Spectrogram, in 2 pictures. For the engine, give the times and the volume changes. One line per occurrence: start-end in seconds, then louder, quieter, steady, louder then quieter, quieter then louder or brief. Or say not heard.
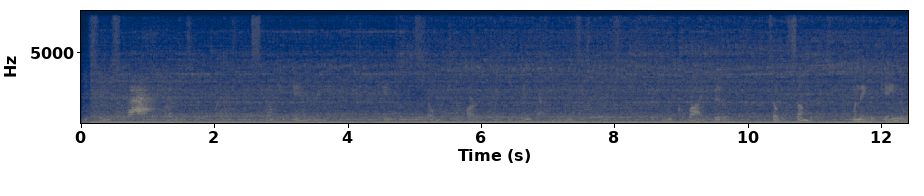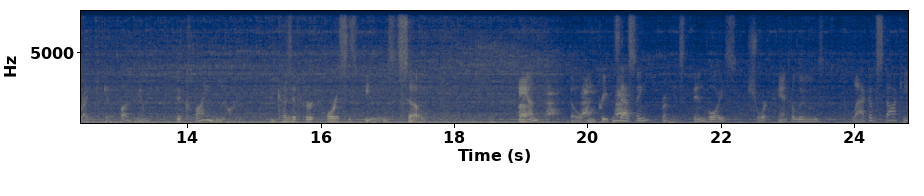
0.0-24.7 quieter.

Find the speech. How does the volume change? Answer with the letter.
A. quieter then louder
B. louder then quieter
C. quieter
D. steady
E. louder
B.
